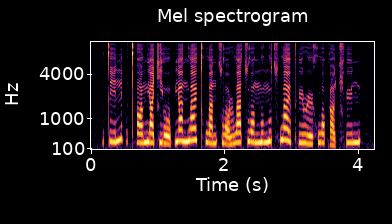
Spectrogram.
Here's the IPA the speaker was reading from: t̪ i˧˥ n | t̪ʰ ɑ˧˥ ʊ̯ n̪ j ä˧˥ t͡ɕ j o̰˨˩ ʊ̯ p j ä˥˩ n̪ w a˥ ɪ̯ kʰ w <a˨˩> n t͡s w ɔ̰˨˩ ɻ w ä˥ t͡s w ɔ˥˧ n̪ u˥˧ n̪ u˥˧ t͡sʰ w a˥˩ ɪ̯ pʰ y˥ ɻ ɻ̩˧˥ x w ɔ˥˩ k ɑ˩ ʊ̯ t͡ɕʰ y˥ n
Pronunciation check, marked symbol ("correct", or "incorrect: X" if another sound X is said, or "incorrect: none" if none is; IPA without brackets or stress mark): incorrect: a˧˥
